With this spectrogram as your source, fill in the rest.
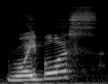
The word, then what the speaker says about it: Rooibos: tea, horsetail tea, and now this tea is spelled Roobios, and it said it's actually pronounced rooibos, but I would not have guessed that said rooibos, but that's the way they say you pronounce it.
